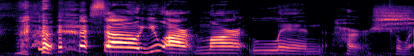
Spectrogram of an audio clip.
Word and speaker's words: Marlyn: So I started saying my name is Marlin. They're like, uhoh. Well, I thought I saw I Well, you didn't see an I. It's not in there. There's no eye there.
